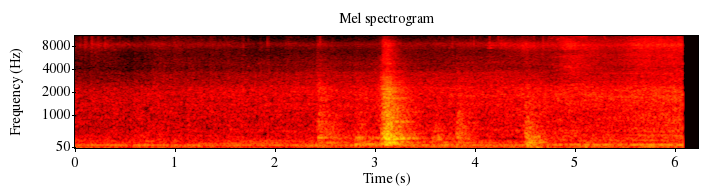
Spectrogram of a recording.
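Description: A steady low hum with a few soft knocks and bumps, the loudest a single thump about three seconds in.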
